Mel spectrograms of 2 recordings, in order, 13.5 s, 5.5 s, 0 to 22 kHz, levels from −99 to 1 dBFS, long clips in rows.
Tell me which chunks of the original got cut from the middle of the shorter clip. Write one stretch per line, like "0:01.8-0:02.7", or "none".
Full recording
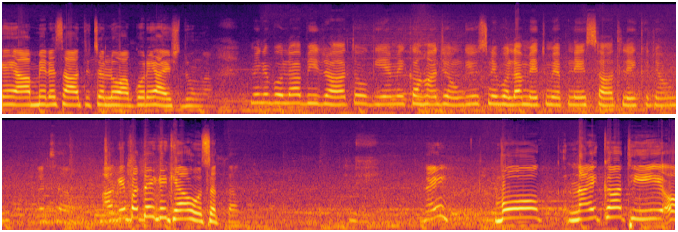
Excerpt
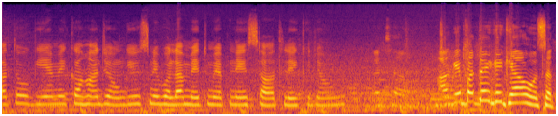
none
